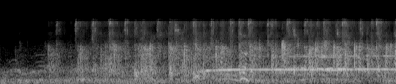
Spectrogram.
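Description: Audience at a Bakken pipeline public hearing breaking into clapping that swells and holds steady, mixed with murmuring voices and a faint high tone.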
